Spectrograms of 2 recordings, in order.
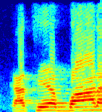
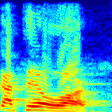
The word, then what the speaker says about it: কাথিয়াওয়াড়: কাথিয়াবাড় আমরা বলি, কিন্তু অ্যাকচুয়াল উচ্চারণ হচ্ছে কাথিয়াওয়াড়।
